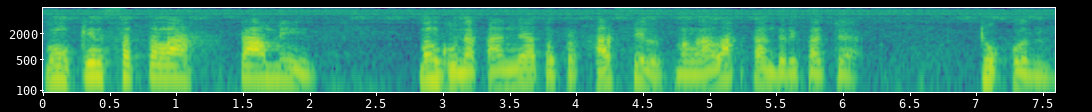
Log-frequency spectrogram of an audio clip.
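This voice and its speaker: A man acting as a spirit medium, hesitantly relaying messages in a low murmur. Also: unhurried, breathy edge, rough recording. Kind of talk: casual on-camera chat.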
